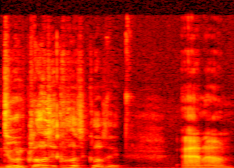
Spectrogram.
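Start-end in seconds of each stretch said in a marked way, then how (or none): 0.0-1.2 frantic urging. Retold or imitated. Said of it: "And she's like".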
